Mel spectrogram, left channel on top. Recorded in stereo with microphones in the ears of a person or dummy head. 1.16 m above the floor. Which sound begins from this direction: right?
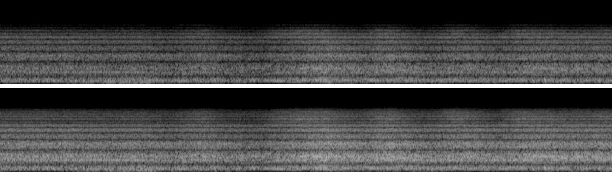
An engine running, at 0.0 s.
